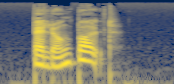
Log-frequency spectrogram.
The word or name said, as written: ballonbold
